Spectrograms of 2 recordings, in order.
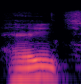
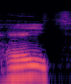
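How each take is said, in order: No difference in how they are said.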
